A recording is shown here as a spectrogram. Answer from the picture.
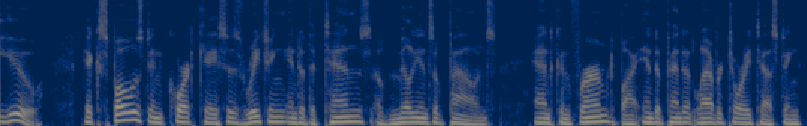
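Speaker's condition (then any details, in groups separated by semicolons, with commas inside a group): No condition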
